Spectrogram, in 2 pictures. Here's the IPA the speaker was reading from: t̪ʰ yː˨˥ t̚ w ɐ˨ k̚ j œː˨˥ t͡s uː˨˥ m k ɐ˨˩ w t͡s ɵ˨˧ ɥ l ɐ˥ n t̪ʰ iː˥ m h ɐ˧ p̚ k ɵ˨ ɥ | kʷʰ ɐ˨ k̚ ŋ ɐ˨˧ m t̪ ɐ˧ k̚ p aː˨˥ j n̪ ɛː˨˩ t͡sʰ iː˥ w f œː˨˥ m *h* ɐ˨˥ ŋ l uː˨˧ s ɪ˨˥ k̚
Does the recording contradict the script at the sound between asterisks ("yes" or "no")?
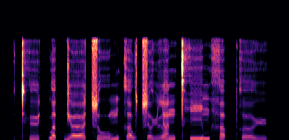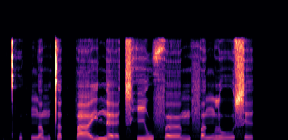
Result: yes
